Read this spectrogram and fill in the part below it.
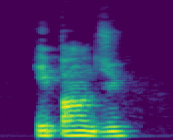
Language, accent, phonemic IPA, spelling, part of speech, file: French, Canada, /e.pɑ̃.dy/, épandues, adjective, LL-Q150 (fra)-épandues.wav
- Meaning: feminine plural of épandu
